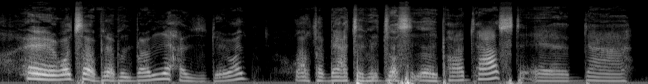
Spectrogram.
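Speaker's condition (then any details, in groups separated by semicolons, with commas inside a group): Non-progressive muscular dystrophy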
